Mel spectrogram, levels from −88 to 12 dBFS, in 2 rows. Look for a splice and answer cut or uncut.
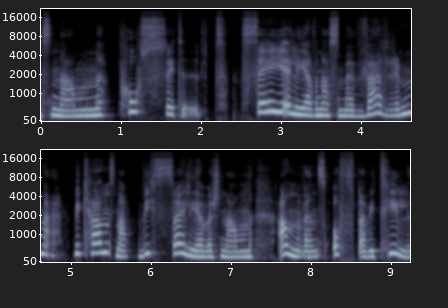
cut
